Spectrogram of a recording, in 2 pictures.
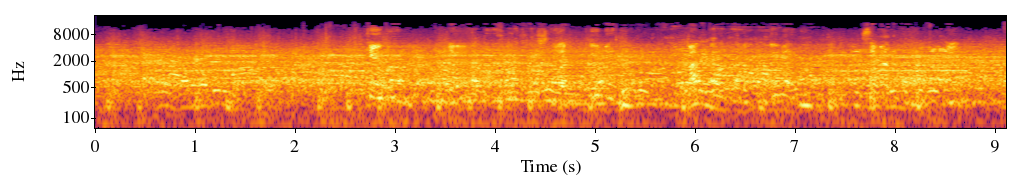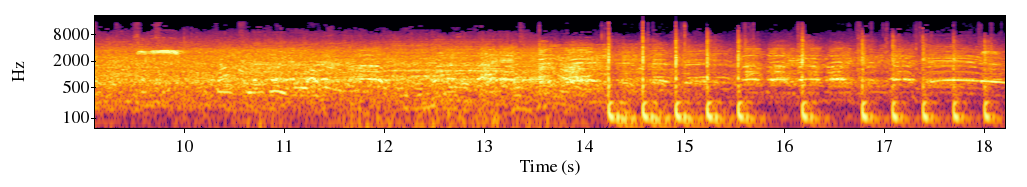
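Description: A large stadium crowd murmurs and chatters steadily.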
